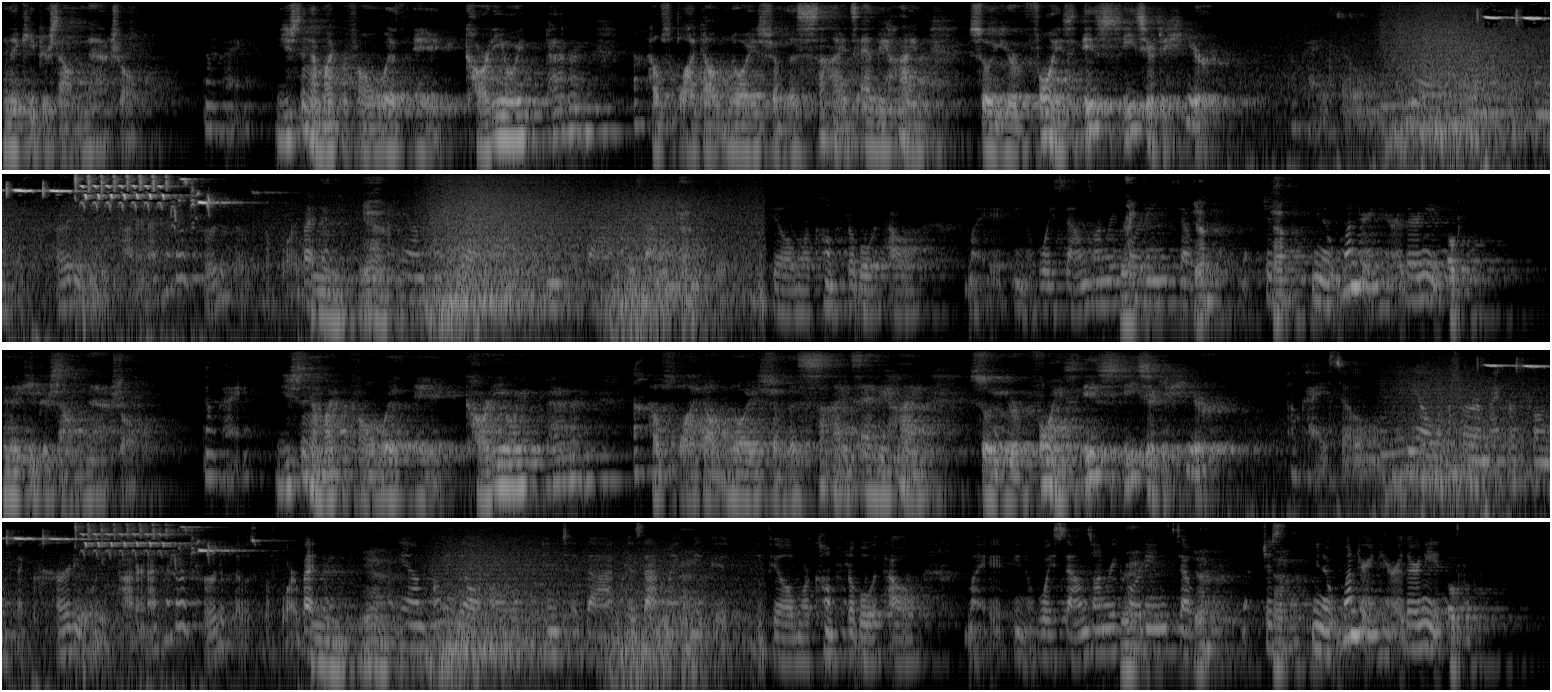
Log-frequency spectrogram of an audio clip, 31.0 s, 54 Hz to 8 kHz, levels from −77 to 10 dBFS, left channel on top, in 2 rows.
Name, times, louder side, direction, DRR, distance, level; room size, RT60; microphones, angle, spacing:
voice 1, 0.0-1.4 2.7-6.1 6.5-12.2 18.6-19.3 22.1-22.4 26.7-26.8 27.4-27.6 28.2-28.3 29.9-30.1, left 2 dB, 65° left, 7 dB, 3.7 m, -36 dB
voice 2, 2.0-2.5 6.3-6.8 9.9-10.2 12.8-18.7 19.4-22.7 23.1-27.4 28.1-28.3 28.6-29.9, right 3 dB, 75° right, 7 dB, 2.1 m, -41 dB
sound 1, 13.8-17.6 19.3-23.1, left 9 dB, 40° left, 0.8 m, -27 dB
28.5 x 26.5 x 6.4 m, 1.5 s
head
